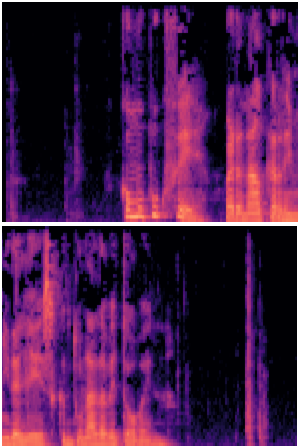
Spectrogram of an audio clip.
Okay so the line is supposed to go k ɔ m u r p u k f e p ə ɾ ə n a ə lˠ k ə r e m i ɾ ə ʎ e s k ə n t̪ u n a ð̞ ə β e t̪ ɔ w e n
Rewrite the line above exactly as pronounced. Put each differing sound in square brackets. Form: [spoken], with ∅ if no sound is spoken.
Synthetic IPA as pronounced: k ɔ m u [∅] p u k f e p ə ɾ ə n a ə lˠ k ə r e m i ɾ ə ʎ e s k ə n t̪ u n a ð̞ ə β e t̪ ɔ [β] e n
